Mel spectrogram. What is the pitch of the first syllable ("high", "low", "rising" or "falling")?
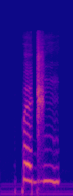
low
